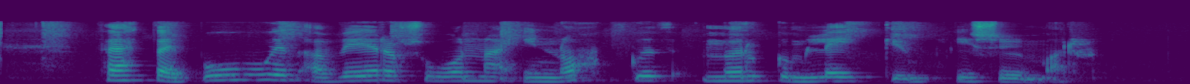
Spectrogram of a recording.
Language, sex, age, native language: Icelandic, female, 30-39, Icelandic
